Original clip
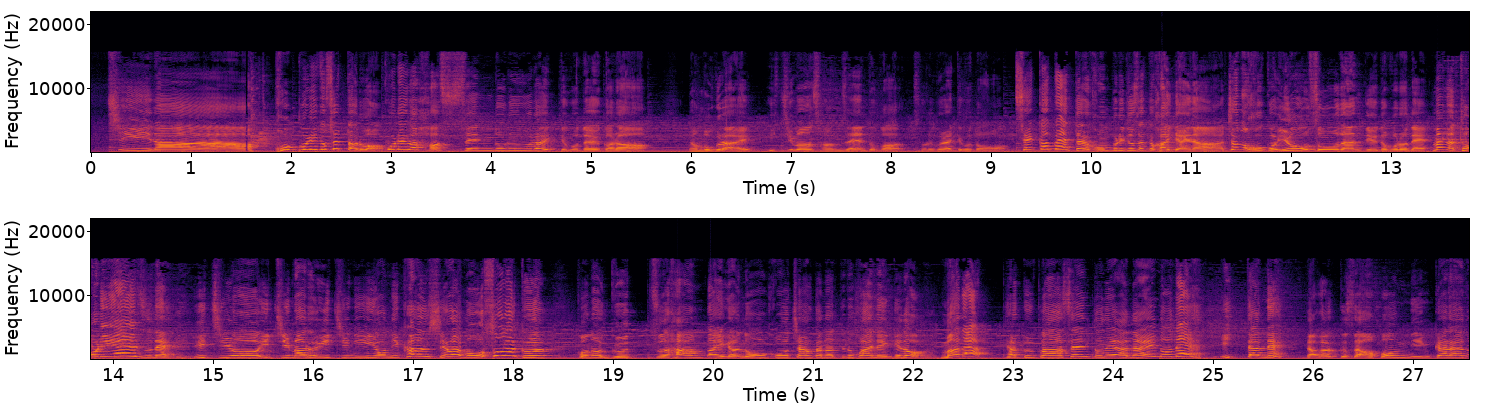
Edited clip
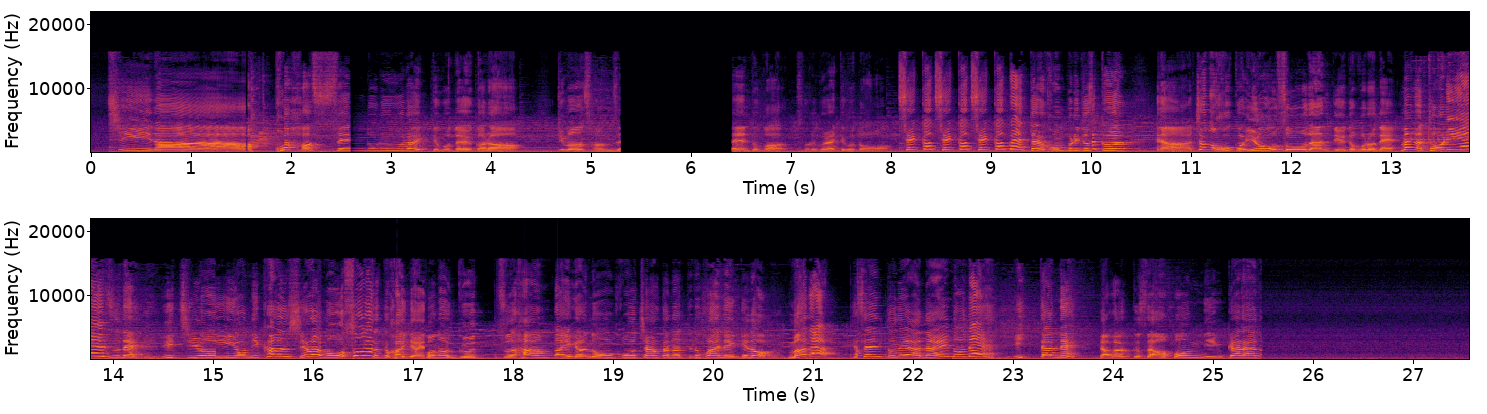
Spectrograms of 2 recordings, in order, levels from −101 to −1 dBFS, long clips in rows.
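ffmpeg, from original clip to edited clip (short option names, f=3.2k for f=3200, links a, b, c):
-filter_complex "[0:a]asplit=13[a][b][c][d][e][f][g][h][i][j][k][l][m];[a]atrim=end=1.942[n];[b]atrim=start=3.218:end=3.88,asetpts=PTS-STARTPTS,afade=t=out:st=0.658:d=0.004:c=hsin[o];[c]atrim=start=3.88:end=5.962,asetpts=PTS-STARTPTS,afade=t=in:d=0.73:c=qsin[p];[d]atrim=start=6.968:end=7.59,asetpts=PTS-STARTPTS,afade=t=out:st=0.618:d=0.004:c=hsin,apad=pad_dur=1.12[q];[e]atrim=start=7.59:end=9.622,asetpts=PTS-STARTPTS,afade=t=in:d=0.004:c=hsin[r];[f]atrim=start=9.258:end=9.622[s];[g]atrim=start=9.258:end=10.472[t];[h]atrim=start=17.998:end=18.652[u];[i]atrim=start=10.988:end=15.352[v];[j]atrim=start=16.428:end=18.002[w];[k]atrim=start=10.468:end=10.992[x];[l]atrim=start=18.648:end=22.982[y];[m]atrim=start=23.518[z];[o][p]concat=n=2:v=0:a=1[aa];[n][aa]acrossfade=d=0.004:c1=hsin:c2=hsin[ab];[q][r]concat=n=2:v=0:a=1[ac];[ab][ac]acrossfade=d=0.004:c1=hsin:c2=hsin[ad];[ad][s]acrossfade=d=0.004:c1=hsin:c2=hsin[ae];[ae][t]acrossfade=d=0.004:c1=hsin:c2=hsin[af];[af][u]acrossfade=d=0.004:c1=hsin:c2=hsin[ag];[ag][v]acrossfade=d=0.004:c1=hsin:c2=hsin[ah];[ah][w]acrossfade=d=0.004:c1=hsin:c2=hsin[ai];[ai][x]acrossfade=d=0.004:c1=hsin:c2=hsin[aj];[aj][y]acrossfade=d=0.004:c1=hsin:c2=hsin[ak];[ak][z]acrossfade=d=0.004:c1=hsin:c2=hsin"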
